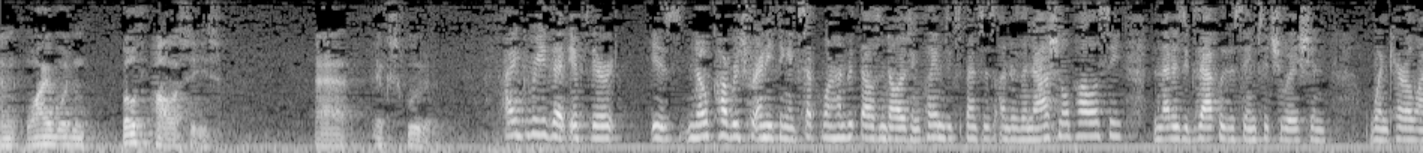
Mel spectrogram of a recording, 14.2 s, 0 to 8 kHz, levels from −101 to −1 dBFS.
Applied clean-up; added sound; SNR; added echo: none; none; none; none.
